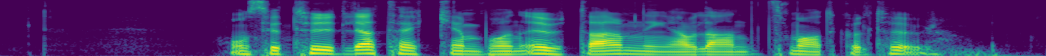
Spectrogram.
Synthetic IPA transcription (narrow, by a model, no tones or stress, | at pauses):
hʊ̰nseːʈʰyːd̪lɪɡat̪ʰɛkʰːənpʰɔɛnʉ̟ːt̪ʰaɾmnɪŋavland̪ət̪smɑːt̪kʰɵlt̪ʰʉ̟ːɾ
